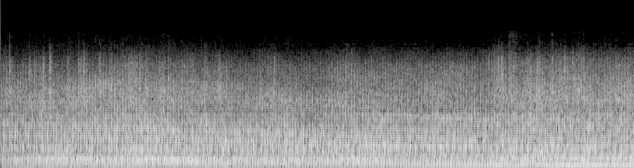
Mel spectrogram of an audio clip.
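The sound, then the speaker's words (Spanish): A small biplane's propeller engine drones loudly and steadily as it begins its takeoff run, a thick continuous roar with strong low harmonic bands and no break throughout. “El avión inicia la carrera de despegue.”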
